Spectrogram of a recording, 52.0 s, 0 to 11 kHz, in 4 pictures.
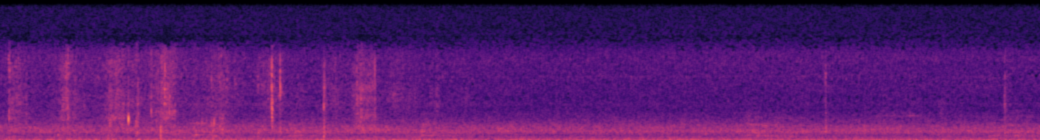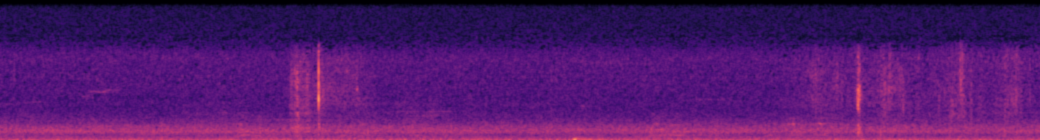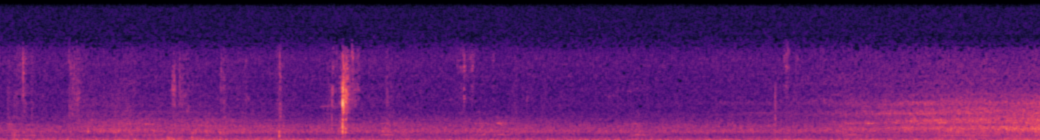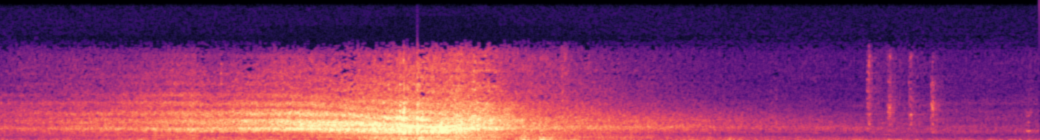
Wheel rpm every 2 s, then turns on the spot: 0, 0, 0, 0, 0, 0, 0, 0, 0, 0, 0, 0, 0, 0, 0, 0, 0, 0, 0, 0, 0, 0, 0, 0, 0, 0.
none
